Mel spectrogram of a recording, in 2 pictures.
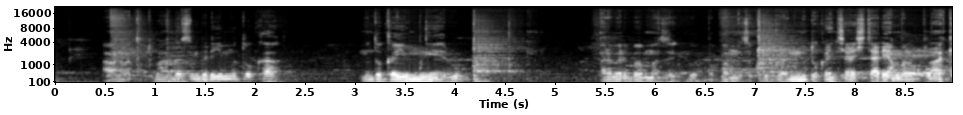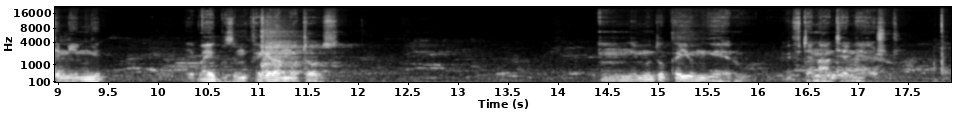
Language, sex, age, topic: Kinyarwanda, male, 18-24, finance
